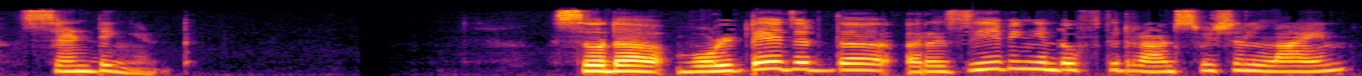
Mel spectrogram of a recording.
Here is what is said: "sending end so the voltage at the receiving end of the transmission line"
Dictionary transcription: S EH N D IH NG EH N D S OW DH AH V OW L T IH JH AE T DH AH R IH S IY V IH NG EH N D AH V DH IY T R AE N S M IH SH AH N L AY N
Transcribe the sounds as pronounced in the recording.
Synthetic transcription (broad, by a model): S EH N D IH NG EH N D S OW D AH V OW L T IH JH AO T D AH R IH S IY V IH NG EH N D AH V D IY T R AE N S M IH SH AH N L AY N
